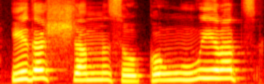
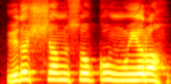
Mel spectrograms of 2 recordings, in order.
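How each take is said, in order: First: The last word ends with a t sound. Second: The last word ends with an h sound. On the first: The speaker calls it right. "tetap dibaca makhraj taknya" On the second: The speaker calls it wrong. "Waduh, jadi kuwirah itu"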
